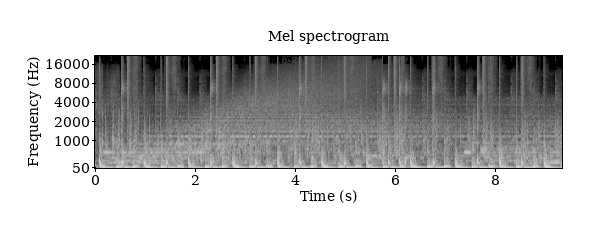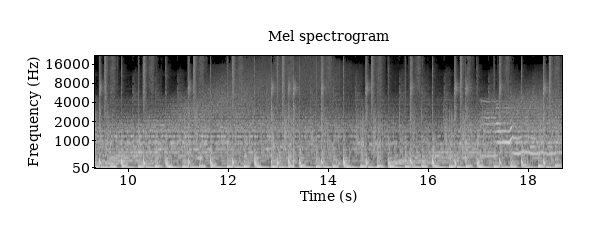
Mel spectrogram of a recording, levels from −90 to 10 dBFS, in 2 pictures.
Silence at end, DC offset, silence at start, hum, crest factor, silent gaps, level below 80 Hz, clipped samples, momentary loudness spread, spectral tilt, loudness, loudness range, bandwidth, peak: 0 s; under 0.1%; 0 s; none; 12 dB; none; -18 dBFS; under 0.1%; 2 LU; -6 dB/octave; -15 LUFS; 1 LU; over 20 kHz; 0 dBFS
